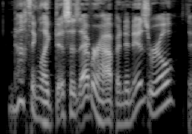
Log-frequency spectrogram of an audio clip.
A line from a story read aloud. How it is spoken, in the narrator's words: exclaimed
